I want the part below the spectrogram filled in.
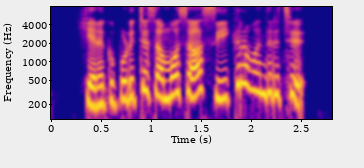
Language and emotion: Tamil, happy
